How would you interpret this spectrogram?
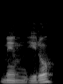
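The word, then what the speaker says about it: mem0: and you can see it's pronunci pronunciation as me zero so that's what the real pronunciation is now this is how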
